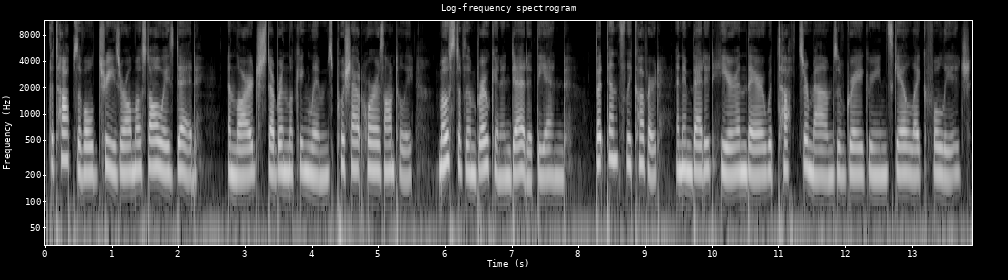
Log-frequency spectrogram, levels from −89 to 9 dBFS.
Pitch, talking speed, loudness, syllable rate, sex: 215 Hz, 185 wpm, -19 LUFS, 5.3 syllables/s, female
